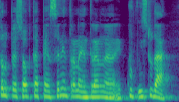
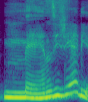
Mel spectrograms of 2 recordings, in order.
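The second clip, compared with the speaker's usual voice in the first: laughing mock dad; 6 dB louder, slower than usual. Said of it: "Você quer fazer belas artes?".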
